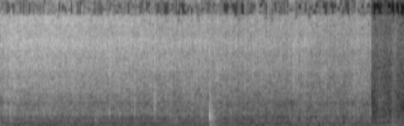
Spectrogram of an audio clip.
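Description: Food fries in a pan with a steady, fairly soft sizzle, broken by a few scraping taps as it is tossed, and the hiss drops away at the very end; nobody speaks.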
